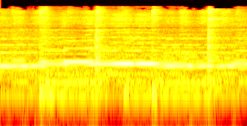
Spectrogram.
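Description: Korg arranger keyboard playing a held melody line over chords and bass, with a drum beat of about two strokes a second from its accompaniment.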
